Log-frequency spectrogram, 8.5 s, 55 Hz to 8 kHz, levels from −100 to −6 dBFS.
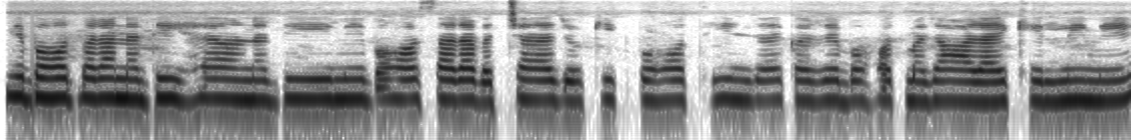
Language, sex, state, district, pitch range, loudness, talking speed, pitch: Hindi, female, Bihar, Kishanganj, 225-240 Hz, -21 LUFS, 175 wpm, 230 Hz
